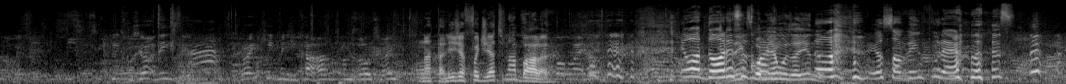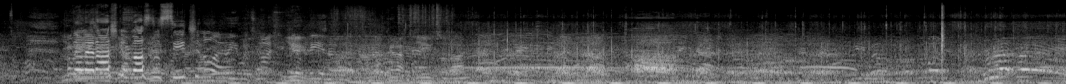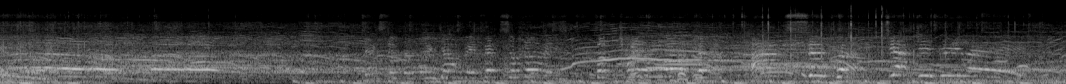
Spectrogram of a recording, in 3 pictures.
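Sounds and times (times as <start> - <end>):
speech: 1.4 - 10.2, 11.3 - 17.8
laughter: 5.6 - 22.1, 27.2 - 31.9
fans cheering at team bus arrival: 11.2 - 31.9.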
